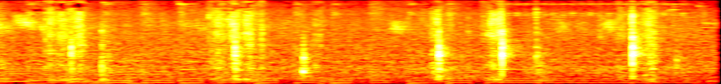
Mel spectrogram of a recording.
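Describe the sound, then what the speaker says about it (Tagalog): A kitchen knife chops cabbage and onions for jajangmyeon on a cutting board, giving sharp, irregular knocks about once a second over a low steady hum, with no talking. "I'm gonna also cut this same size ng ating mga onions"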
